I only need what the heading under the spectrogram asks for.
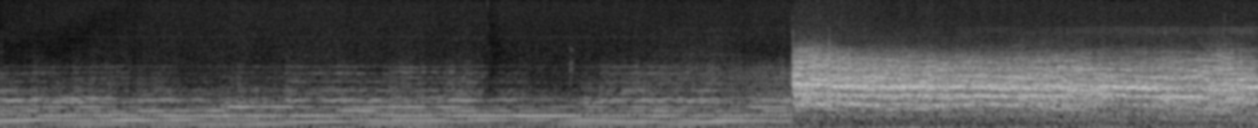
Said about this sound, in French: Des cris d'allégresse.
